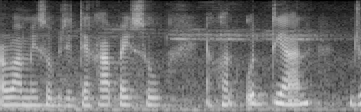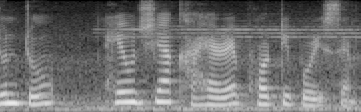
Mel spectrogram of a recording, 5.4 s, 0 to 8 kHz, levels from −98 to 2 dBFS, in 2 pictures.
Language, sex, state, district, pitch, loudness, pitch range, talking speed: Assamese, female, Assam, Kamrup Metropolitan, 215 Hz, -18 LUFS, 200-240 Hz, 120 wpm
